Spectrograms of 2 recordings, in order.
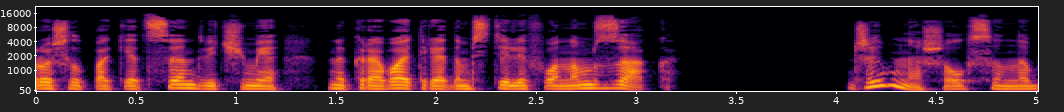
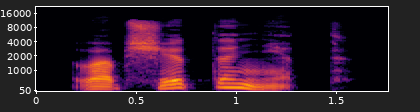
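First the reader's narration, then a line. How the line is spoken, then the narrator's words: Quiet. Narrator (Russian): тихо ответил Джим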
